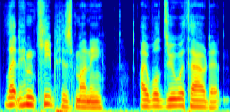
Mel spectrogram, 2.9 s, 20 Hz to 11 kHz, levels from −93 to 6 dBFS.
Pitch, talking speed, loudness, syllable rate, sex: 145 Hz, 210 wpm, -16 LUFS, 5.4 syllables/s, male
